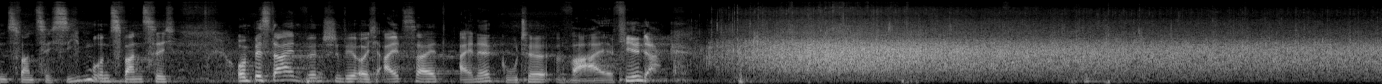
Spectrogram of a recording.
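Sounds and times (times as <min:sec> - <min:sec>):
speech: 0:00.0 - 0:07.5
audience applause: 0:06.9 - 0:13.8.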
